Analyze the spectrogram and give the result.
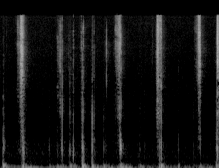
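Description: Index fingertips poke and tap a blue sticky foam squishy toast toy while long nails press into its soft surface. The result is a quiet series of short, sticky, crackling taps with bright edges over soft low thumps, each dying away almost instantly.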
